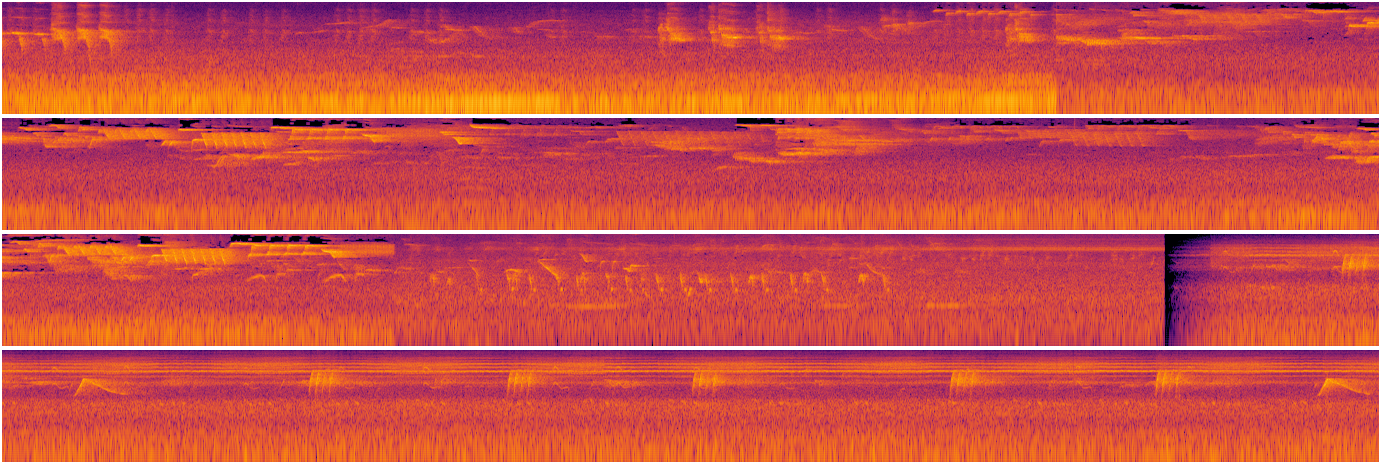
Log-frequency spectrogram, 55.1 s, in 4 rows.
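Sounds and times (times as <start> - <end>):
birds calling and chirping: 0.0 - 37.8
high insect chorus: 0.0 - 55.0.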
